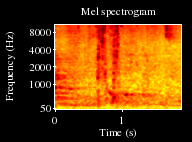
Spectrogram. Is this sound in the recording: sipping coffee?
no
